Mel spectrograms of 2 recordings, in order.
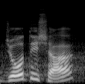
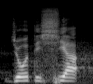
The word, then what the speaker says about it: Jyotisha: Therefore, this Shastra is termed as Jyotisha. You can call it as Jyotisha or Jyotisha also. Both are fine. But don't, in Karnataka, many people call it as Jyotishya. This Yakara doesn't come.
